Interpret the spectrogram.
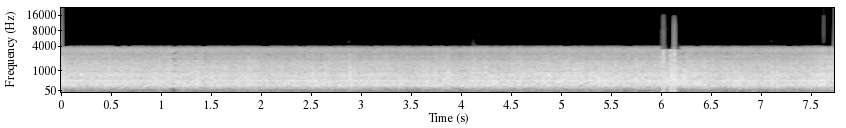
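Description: Steady running noise of a JR 115 series electric train at speed, heard from inside the carriage, with a brief knock about six seconds in.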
